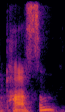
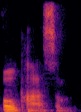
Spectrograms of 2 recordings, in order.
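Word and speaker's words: opossum: It can be called a possum. It can be called an opasum. But when you're talking about playing possum, no one would say don't play oasum. You just say play possum.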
